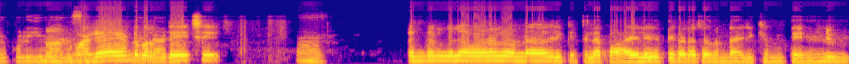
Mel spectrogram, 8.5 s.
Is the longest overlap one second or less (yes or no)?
no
